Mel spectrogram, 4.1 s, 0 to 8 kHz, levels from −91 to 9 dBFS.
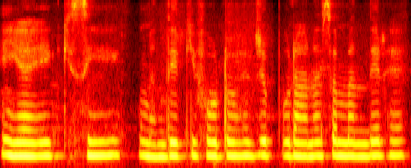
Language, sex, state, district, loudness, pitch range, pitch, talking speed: Hindi, female, Uttar Pradesh, Lalitpur, -13 LUFS, 235-245 Hz, 235 Hz, 175 wpm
